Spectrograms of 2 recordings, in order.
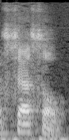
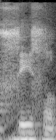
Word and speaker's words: Cecil: Now, before I get to the slaughter of this line, Cecil, it's not Cecil, by the way, it's Cecil. That's how the name is pronounced.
